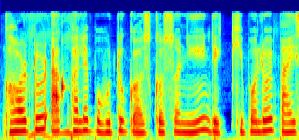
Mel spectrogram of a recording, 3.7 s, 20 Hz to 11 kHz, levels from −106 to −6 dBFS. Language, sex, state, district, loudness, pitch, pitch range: Assamese, female, Assam, Sonitpur, -18 LUFS, 235 Hz, 225-250 Hz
